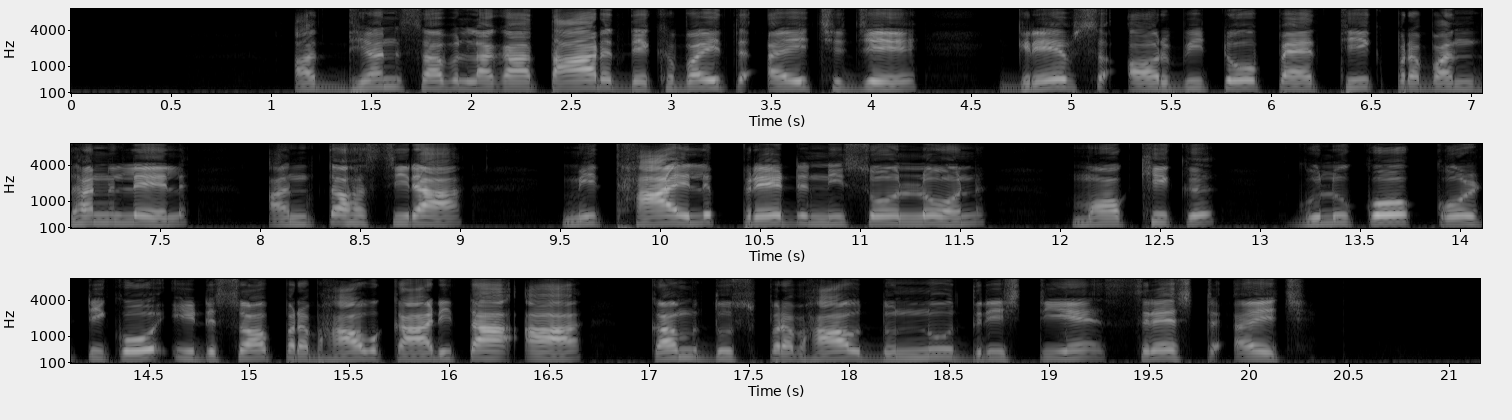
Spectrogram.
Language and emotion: Maithili, neutral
